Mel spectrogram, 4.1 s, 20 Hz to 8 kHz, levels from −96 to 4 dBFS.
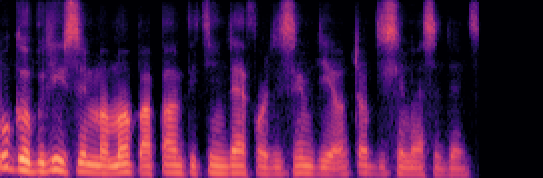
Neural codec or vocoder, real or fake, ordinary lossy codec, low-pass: codec, 16 kHz, about 1 kbps, DyCAST, with the encoder's durations; fake; none; none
